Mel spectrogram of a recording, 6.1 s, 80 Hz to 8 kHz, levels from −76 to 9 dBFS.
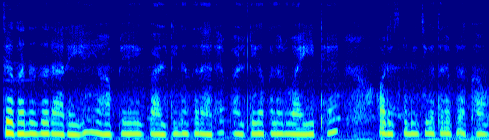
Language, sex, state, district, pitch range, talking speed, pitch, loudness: Hindi, female, Uttar Pradesh, Jalaun, 215-225 Hz, 245 wpm, 220 Hz, -32 LUFS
